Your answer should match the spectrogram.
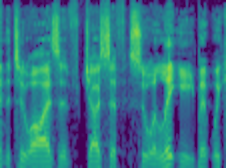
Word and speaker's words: Suaalii: which is exactly what Daniel Tupou and Joseph Suaalii, which we now can confirm is the pronunciation, right? – Yes. – Suaalii.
